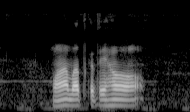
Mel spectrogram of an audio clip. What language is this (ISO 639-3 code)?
sat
